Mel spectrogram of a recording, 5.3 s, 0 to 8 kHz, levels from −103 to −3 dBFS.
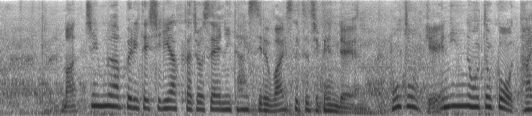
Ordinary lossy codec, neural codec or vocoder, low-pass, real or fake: none; codec, 16 kHz, 2 kbps, X-Codec, HuBERT features, trained on LibriSpeech; none; fake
